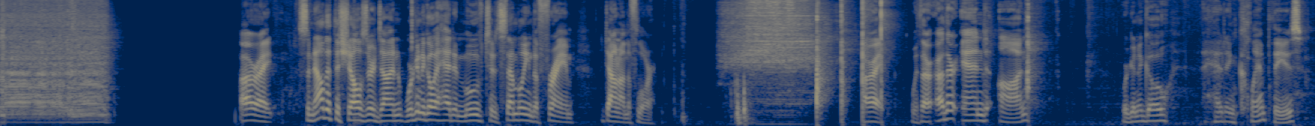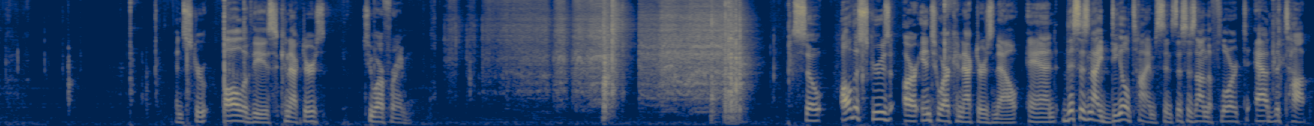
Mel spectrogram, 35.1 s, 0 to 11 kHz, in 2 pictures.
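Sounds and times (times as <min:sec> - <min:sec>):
cordless drill driving screws: 0:09.6 - 0:11.2, 0:23.5 - 0:27.5.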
